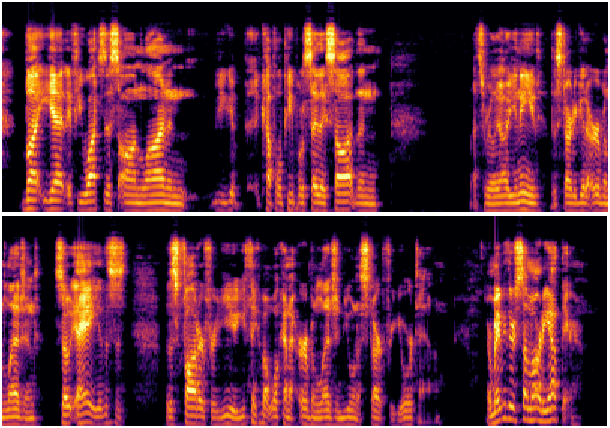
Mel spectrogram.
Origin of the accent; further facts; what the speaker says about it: Richlands, United States; somebody in my hometown here in Richlands decided to record a video some years ago.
